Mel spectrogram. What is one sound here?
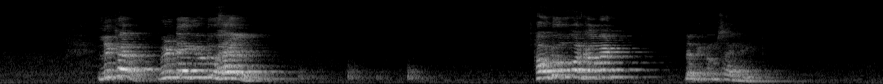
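A man speaks calmly and clearly close to a microphone, in short phrases with pauses.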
